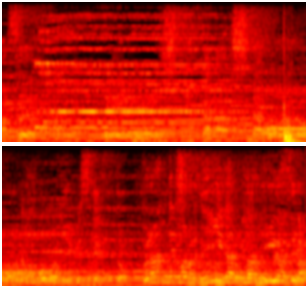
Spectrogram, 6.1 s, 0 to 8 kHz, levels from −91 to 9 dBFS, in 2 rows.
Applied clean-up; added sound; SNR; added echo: none; Knock; 1 dB; reverberation time 2.3 s.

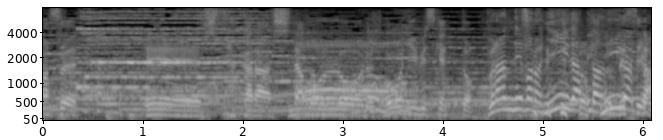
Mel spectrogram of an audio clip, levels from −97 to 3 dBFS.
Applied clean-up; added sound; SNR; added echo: none; none; none; none.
